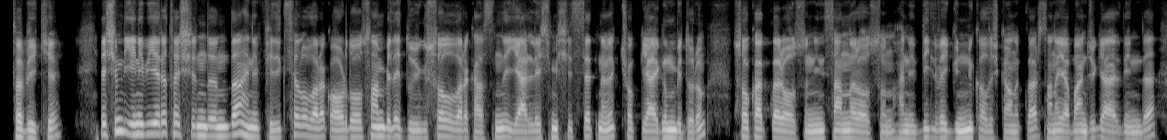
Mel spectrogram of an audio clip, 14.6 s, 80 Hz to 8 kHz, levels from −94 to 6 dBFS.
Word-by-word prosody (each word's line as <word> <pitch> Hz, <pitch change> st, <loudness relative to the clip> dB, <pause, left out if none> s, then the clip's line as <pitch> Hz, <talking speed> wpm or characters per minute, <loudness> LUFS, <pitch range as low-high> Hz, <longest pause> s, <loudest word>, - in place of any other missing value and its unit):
Tabii 115 Hz, -5 st, +2 dB
ki. 130 Hz, -, -3 dB, 0.5 s
Ya, 170 Hz, -, +6 dB
şimdi 210 Hz, +4 st, +2 dB
yeni 170 Hz, 0 st, +4 dB
bir -, -, -3 dB
yere 175 Hz, +1 st, +4 dB
taşındığında, 150 Hz, -2 st, +2 dB
hani, 140 Hz, -6 st, +3 dB
fiziksel 120 Hz, +8 st, -3 dB
olarak 135 Hz, -3 st, 0 dB
orada 120 Hz, +2 st, +1 dB
olsan 130 Hz, +2 st, +2 dB
bile 130 Hz, -2 st, 0 dB
duygusal 115 Hz, +4 st, -2 dB
olarak 120 Hz, -5 st, 0 dB
aslında 105 Hz, +5 st, -1 dB
yerleşmiş 110 Hz, +2 st, 0 dB
hissetmemek 130 Hz, +1 st, -2 dB
çok 120 Hz, -2 st, -7 dB
yaygın 115 Hz, +2 st, +4 dB
bir 110 Hz, -4 st, -2 dB
durum. 125 Hz, -, -3 dB, 0.3 s
Sokaklar 125 Hz, -3 st, +1 dB
olsun, 105 Hz, -1 st, -1 dB
insanlar 110 Hz, +1 st, +1 dB
olsun, 100 Hz, -1 st, -3 dB
hani 105 Hz, -1 st, -4 dB
dil 125 Hz, -2 st, -3 dB
ve 120 Hz, -1 st, +1 dB
günlük 110 Hz, +3 st, +2 dB
alışkanlıklar 105 Hz, +3 st, -4 dB
sana 110 Hz, -4 st, -3 dB
yabancı 110 Hz, +2 st, 0 dB
geldiğinde, 100 Hz, -5 st, -2 dB
120 Hz, 145 wpm, -24 LUFS, 110-135 Hz, 0.5 s, Ya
